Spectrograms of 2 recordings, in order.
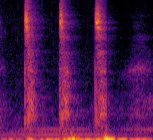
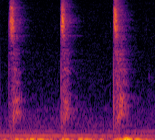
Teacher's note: It's made by taking your tongue tip and tapping it on the ridge behind your top front teeth. T, t, t. You hear this sound at the beginning of words like to, take, tell. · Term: true T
